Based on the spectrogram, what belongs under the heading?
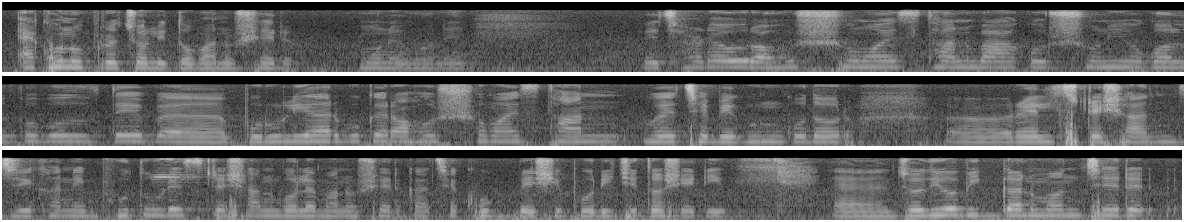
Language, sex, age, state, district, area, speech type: Bengali, female, 18-30, West Bengal, Purulia, urban, spontaneous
